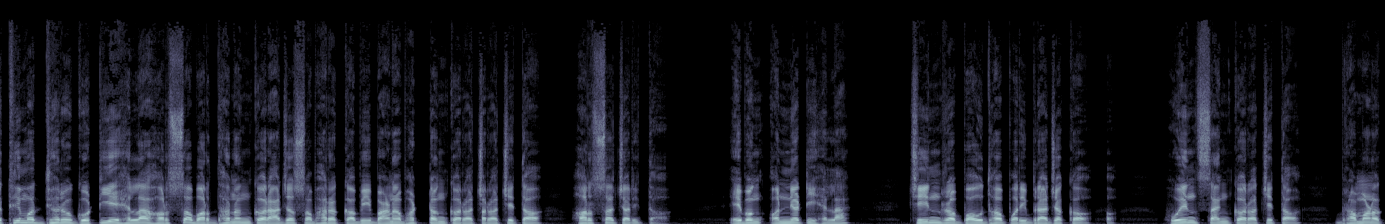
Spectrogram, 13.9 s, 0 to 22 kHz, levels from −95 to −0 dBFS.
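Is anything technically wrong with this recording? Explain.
Yes. The speech has overlapping chunks at 4.83 to 5.08 s and 11.08 to 11.33 s. Each 6 s chunk starts 250 ms before the previous one ends, so that quarter-second replays at the join. It is heard as a brief stutter.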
